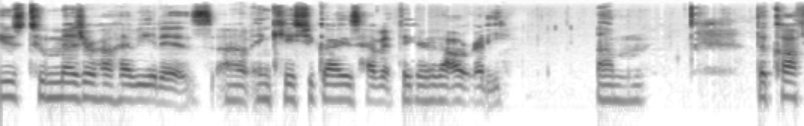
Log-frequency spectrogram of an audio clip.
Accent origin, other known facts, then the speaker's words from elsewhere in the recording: New York City, New York, United States; I'm from New York. More specifically, I am from the Bronx.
